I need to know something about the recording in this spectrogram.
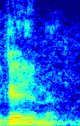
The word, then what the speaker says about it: Gehenna: Bueno, la palabra griega que está ahí es una palabra que se pronuncia Gehenna.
